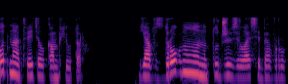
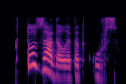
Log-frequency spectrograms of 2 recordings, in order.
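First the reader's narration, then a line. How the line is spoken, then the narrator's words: Growling. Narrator (Russian): прорычала я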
